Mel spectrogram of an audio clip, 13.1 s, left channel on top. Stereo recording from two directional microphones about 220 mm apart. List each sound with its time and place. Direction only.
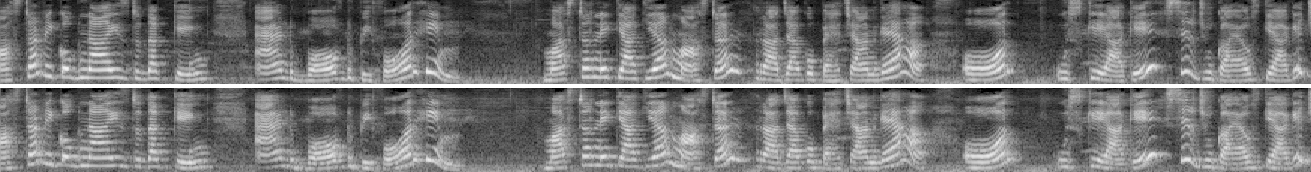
0.0 s a woman's voice: 25° left (ahead or behind)
5.5 s a woman's voice: 25° left (ahead or behind)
